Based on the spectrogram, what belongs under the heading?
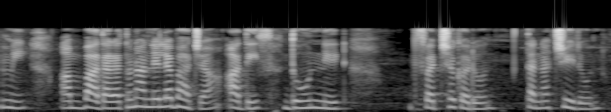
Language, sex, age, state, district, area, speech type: Marathi, female, 18-30, Maharashtra, Washim, rural, spontaneous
